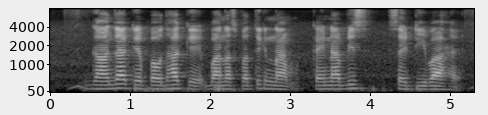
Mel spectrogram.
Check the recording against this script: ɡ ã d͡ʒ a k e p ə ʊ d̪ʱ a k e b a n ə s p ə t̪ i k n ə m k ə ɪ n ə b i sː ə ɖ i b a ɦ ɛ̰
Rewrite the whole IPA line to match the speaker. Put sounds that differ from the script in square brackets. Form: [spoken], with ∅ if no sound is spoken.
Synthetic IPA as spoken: ɡ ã d͡ʒ a k e p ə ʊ d̪ʱ a k e b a n ə s p ə t̪ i k n [a] m k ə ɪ n [a] b i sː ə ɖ i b a ɦ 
